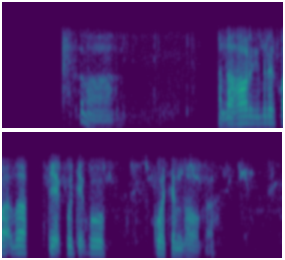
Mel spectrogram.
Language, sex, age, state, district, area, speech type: Santali, male, 30-45, West Bengal, Malda, rural, conversation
